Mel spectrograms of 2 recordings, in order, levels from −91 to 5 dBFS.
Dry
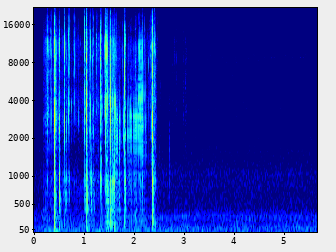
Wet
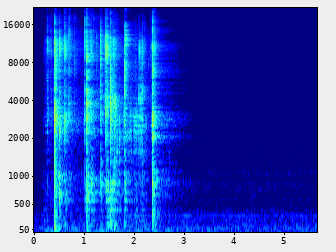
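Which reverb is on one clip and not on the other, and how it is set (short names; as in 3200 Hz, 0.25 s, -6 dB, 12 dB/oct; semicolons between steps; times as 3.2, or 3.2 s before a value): two-slope reverb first 0.28 s, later 1.5 s, from -18 dB, DRR -1 dB; gain -6 dB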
